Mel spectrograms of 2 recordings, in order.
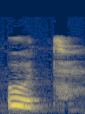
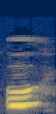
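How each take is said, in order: First: The word ends with an audible T sound. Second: The word ends without a T sound. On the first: "where you hear the T" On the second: "So you're just ignoring the A and the T"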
